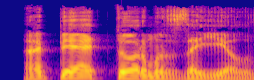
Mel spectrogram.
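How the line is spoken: Grumbling. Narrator (Russian): ворчал бомбардир

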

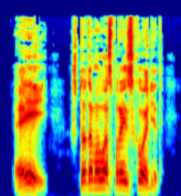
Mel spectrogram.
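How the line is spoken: Surprised shout from below. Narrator (Russian): крикнул из ямы Игорь, удивленный воцарившейся тишиной

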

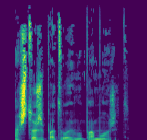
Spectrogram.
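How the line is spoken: Even-voiced question. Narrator (Russian): ровным голосом спросил Фиделис

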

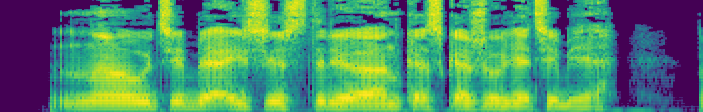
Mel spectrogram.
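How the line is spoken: Groaning. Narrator (Russian): простонал целитель

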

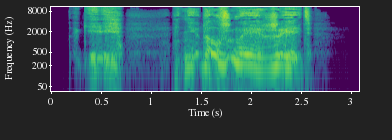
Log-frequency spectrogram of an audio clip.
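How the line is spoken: Dying hoarse wheeze. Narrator (Russian): хрипел, умирая, городской

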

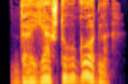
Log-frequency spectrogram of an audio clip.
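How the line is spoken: Hasty exclamation. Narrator (Russian): слишком поспешно воскликнула она

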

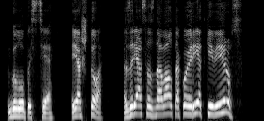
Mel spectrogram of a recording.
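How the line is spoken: Angry, surprised grumble. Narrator (Russian): С сердитым удивлением проворчал Заутберг

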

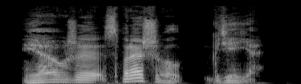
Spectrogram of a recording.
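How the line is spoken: Weak-voiced question. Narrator (Russian): слабым голосом поинтересовался Ваймс

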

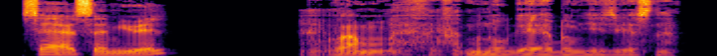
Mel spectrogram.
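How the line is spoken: Weary remark. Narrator (Russian): устало заметил Ваймс

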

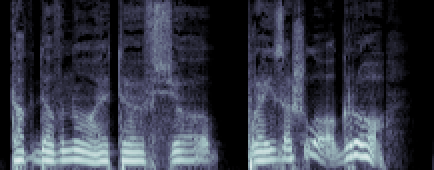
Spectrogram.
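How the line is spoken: Hoarse. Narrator (Russian): хрипло проговорил он

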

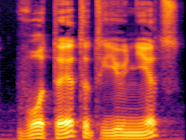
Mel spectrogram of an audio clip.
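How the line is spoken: Scornful snort. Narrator (Russian): фыркнул Фример

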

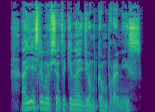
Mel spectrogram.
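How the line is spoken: Purring, deep chest voice. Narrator (Russian): мурлыкающим грудным голосом проговорила Патриссима

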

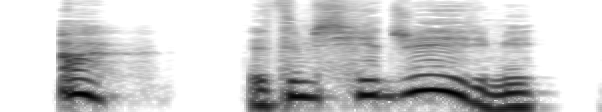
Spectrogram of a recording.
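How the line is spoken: Exclaimed. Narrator (Russian): воскликнула она

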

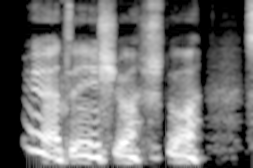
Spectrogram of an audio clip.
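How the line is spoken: Sleepy, grumbling. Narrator (Russian): сонно проворчала она, недовольная тем, что ее разбудили

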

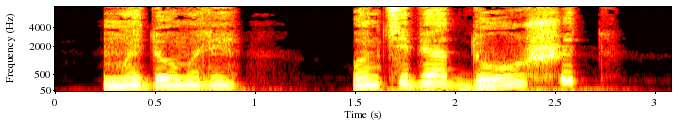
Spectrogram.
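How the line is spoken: Uncertain woman. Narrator (Russian): неуверенно сказала блондинка

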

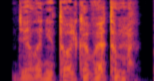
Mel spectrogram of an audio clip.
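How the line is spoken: Whisper. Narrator (Russian): прошептал Джал Арн

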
